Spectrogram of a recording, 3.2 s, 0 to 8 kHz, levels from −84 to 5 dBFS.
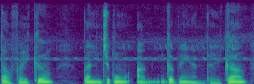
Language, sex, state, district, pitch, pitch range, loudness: Wancho, male, Arunachal Pradesh, Longding, 115 Hz, 110-125 Hz, -17 LUFS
